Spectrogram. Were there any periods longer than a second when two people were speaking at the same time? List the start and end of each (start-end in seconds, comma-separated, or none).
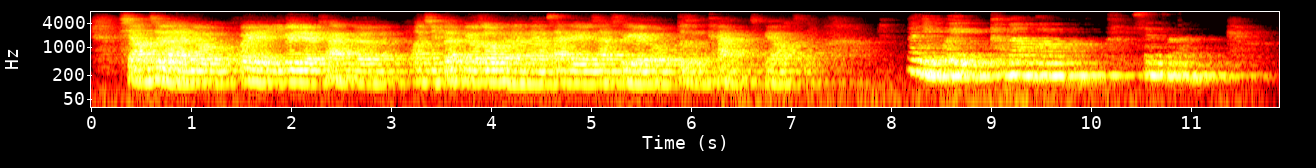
none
